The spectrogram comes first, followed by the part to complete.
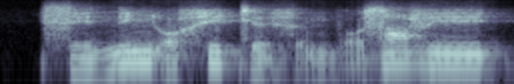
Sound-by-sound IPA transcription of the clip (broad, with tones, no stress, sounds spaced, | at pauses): s e˩ n ɪ˥ ɲ ɔ̰˥ h ɪ˥ c ɘ˩ h ə̰˩ m b ɔ̰˩ z ɑ˥ v e˥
